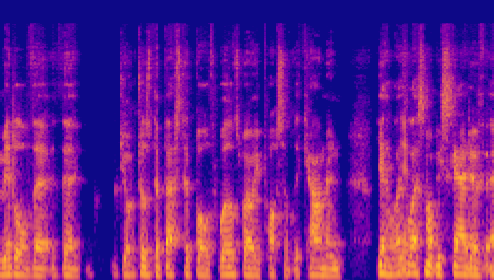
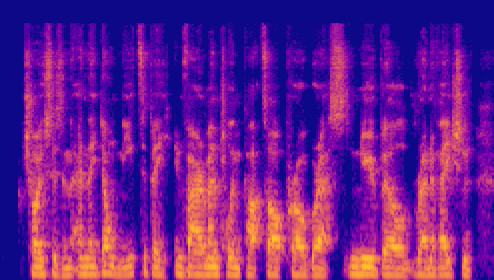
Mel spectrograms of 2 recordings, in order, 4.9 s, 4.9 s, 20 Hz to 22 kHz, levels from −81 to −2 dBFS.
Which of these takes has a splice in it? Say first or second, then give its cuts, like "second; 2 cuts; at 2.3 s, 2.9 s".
second; 1 cut; at 1.7 s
